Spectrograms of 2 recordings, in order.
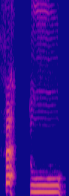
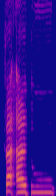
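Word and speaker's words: فَأْتُوا: So the proper pronunciation would be Fa'tu. And the mistakes that we can make is like this. Fa'tu or Fa'atu. Both of them are wrong. Do not do qalqala or do not recite it as an alif mad. The proper pronunciation is Fa'tu.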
